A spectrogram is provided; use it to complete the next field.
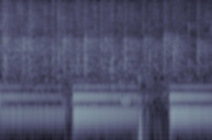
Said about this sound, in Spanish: Aquí está el aplauso para este querido amigo.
